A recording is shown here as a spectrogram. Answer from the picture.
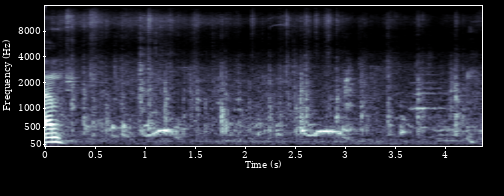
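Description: Domestic pigeons cooing: a few short, low coos that rise and fall, about a second apart, with light clicks and rustles as the squabs are handled.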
